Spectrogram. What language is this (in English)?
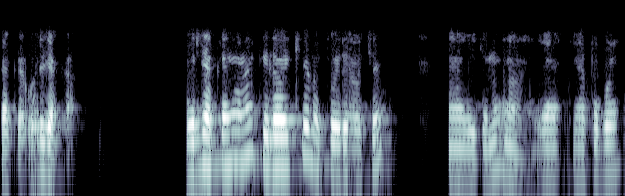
Malayalam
